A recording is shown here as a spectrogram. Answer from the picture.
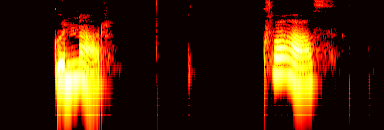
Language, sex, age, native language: Icelandic, female, 10, Icelandic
